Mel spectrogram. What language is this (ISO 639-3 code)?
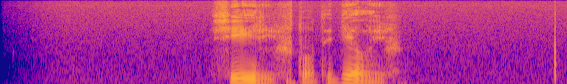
rus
